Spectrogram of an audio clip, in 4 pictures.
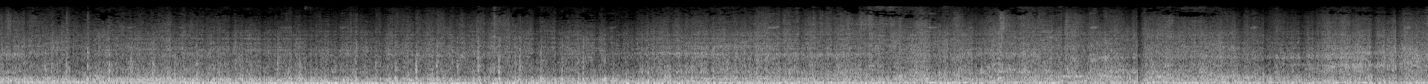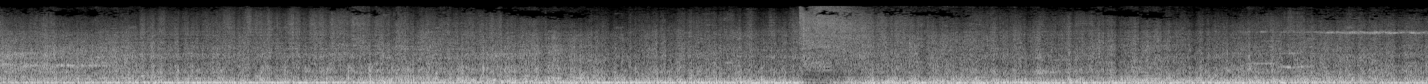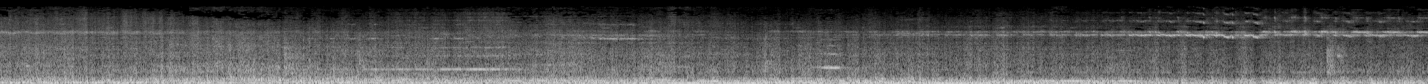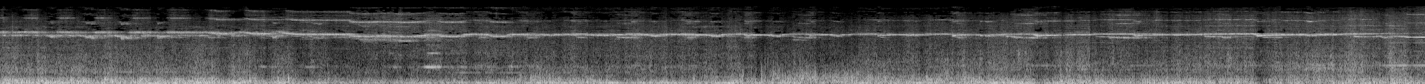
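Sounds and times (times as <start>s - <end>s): freight train wheels rumbling: 0.0s - 57.0s
wheel squeal: 26.7s - 30.5s, 31.6s - 57.0s.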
